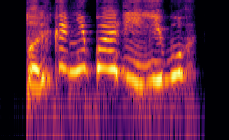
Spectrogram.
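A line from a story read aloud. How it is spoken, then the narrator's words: Mother sobbing. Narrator (Russian): всхлипывала мама Ларсон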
